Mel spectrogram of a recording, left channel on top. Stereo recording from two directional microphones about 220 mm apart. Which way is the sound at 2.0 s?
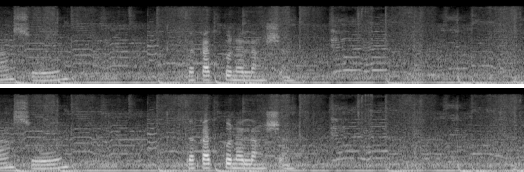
20° right (ahead or behind).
